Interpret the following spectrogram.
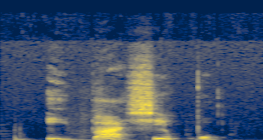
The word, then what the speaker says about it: Ìbáṣepọ̀: Ìbáṣepọ̀, ìbáṣepọ̀, ìbáṣepọ̀, ìbáṣepọ̀. There are 4 syllables. I. Does it align with do? Yes. I. Do. I. Do. I. Or does it align with re? I.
